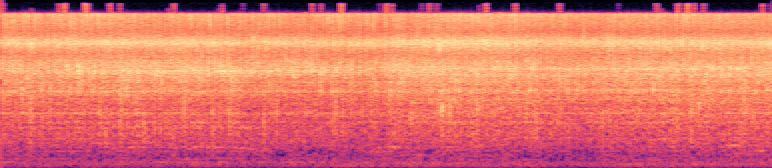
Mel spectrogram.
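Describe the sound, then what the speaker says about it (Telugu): Fish pieces dropped into hot oil for a Telangana-style rava fish fry sizzle in a steady, loud, dense hiss that holds unbroken throughout. "నూనె వేడెక్కినాక ఈ చేప ముక్కను ఇందులో వేసుకోవాలి."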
